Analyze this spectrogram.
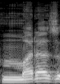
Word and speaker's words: मरज़: और अब एक वचन वाले शब्द का ये है कि मरज़ को नादान लोग मर्ज़ बोलते और लिखते हैं।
